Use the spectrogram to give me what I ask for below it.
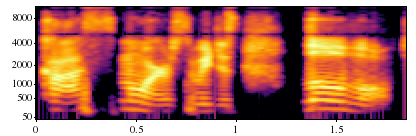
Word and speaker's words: Louisville: But uh, I do know how to say the city that you live in, Louisville.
